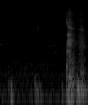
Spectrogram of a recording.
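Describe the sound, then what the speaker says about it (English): Roscoe, a pet cat, gives a short, fairly loud meow in the background after a quiet stretch, with faint breathy noises before it. "Roscoe's in the background meowing because he wants to come out."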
